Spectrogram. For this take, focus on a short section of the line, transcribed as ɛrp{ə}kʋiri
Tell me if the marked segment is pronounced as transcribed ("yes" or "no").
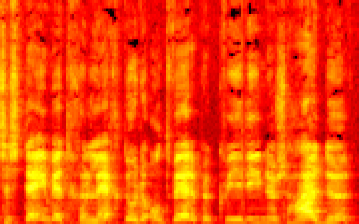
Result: yes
